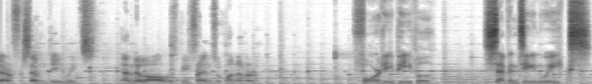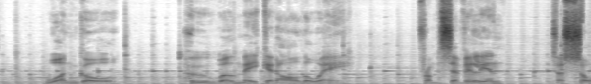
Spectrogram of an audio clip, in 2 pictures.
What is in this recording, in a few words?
Army Recruits Doc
